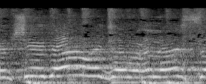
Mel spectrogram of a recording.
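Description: A man singing an Iraqi song in a long, ornamented melodic line over a karaoke backing track with a pulsing bass beat.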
